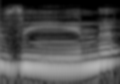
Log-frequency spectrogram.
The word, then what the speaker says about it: zine: want to get the zine even go to so here calm slash zine that's Zi and II like the last syllable of magazine tell him how you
